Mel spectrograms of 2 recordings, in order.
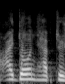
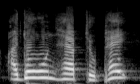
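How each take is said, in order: First: Said in the usual way. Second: Very slow, each word stretched and a bit louder; slow drill. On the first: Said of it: "해보세요". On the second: Shown as a demonstration. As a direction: lay it out slowly for the class. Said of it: "시작".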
